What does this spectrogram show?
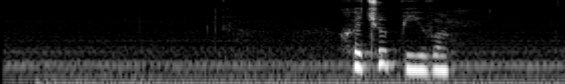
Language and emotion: Russian, neutral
